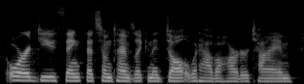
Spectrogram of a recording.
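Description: A woman's voice: low-pitched, steady tone, quick pace, dry recording, clean studio sound. A woman hosting an interview, asking rambling follow-up questions between short reactions. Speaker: podcast host. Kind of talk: casual interview chat.

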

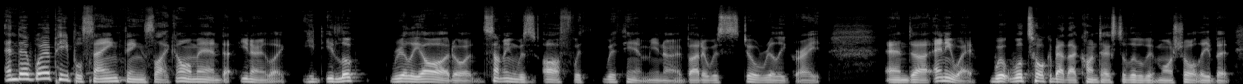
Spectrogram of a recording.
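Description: A man's voice: on the low side, lively intonation, brisk, darkish tone, dry recording, clean studio sound. A man hosting a casual roundtable discussion and talking loosely with fillers and restarts. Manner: conversational, with filler words and restarts. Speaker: podcast host.

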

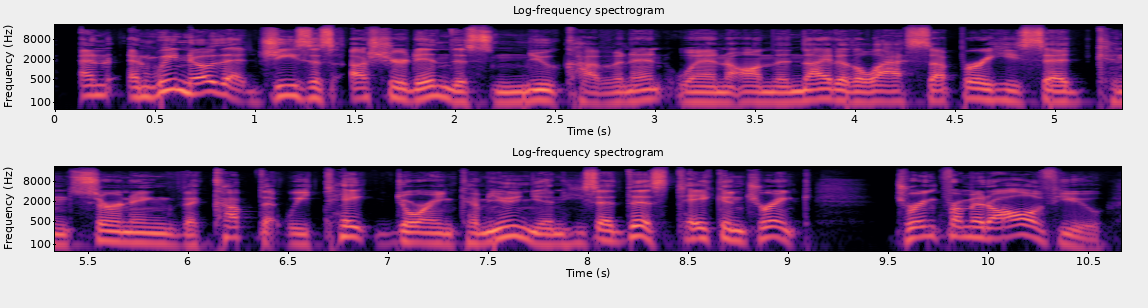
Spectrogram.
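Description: A man's voice: no echo, studio quality. A man hosting a radio program and teaching the Bible in an earnest, emphatic way, lifting his voice on key points. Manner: earnest, emphatic, with pitch climbing on key phrases.

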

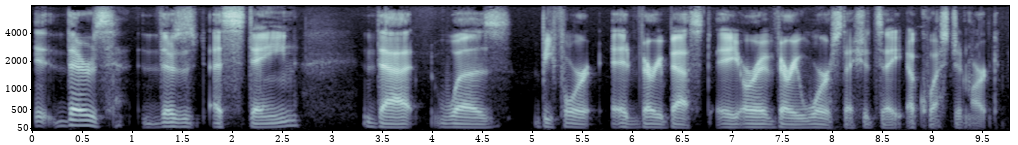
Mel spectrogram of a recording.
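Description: A man with a very low, bass voice hosts a casual podcast chat while a cold is coming on. He talks haltingly, with ums and restarts. The sound is close and dry. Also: a bit bright, no room sound. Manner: hesitant, many ums and restarts. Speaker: podcast host.

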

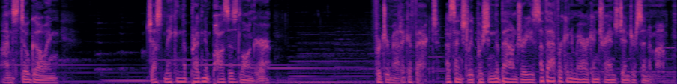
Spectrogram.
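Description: A man hosting a podcast with scripted comedy, speaking in a deadpan, tongue-in-cheek manner. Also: deep voice, a little fast, long pauses. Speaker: podcast host. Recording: music behind the voice. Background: music.

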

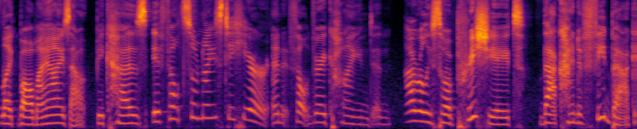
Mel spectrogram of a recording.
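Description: A woman's voice: mid-range voice, no room sound. Congested woman hosting a podcast. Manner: earnest, chatty, warm-hearted encouragement. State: congested, stuffy nose. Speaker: podcast host. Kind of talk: solo podcast monologue.

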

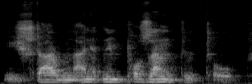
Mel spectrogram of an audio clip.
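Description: An actor playing a world-weary, philosophical executioner in a radio play, speaking in a deliberate, brooding, respectful way. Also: male voice, lowish voice, fairly even intonation, close to an everyday voice. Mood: brooding, intense. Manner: deliberate, brooding, formally addressing a lady. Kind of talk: radio play acting, slow reflective monologue.

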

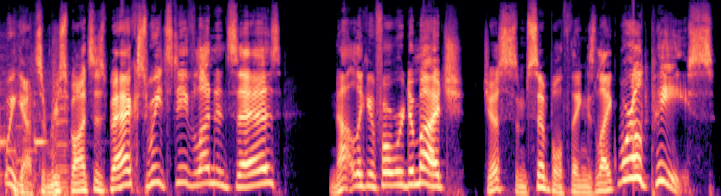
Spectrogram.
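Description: American male co-host, higher-pitched and lively, teasing conversational delivery. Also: a little slow, no room sound, studio quality, faint music behind. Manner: joking, teasing banter. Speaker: podcast co-host. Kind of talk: casual chat.

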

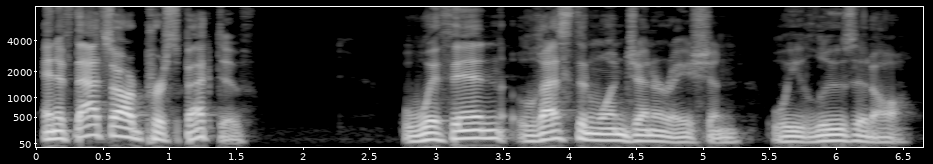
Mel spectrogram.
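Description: A man hosting a religious podcast, speaking in earnest exhortation with deliberate repetition, like a preacher addressing his audience. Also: low voice, darkish tone.

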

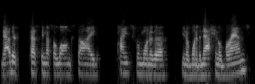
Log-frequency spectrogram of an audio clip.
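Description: A man's voice: medium pitch, little pitch movement, moderate pace. A man speaking as a company executive on an investor call, answering questions in semi-prepared remarks and repeating phrases for emphasis. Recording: dull, band-limited conference call audio.

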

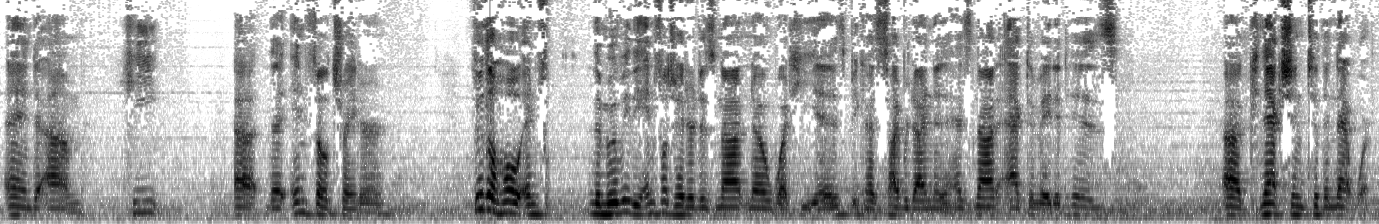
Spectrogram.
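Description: Man chatting casually with gravelly creak. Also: medium pitch, steady tone, measured pace, noisy background. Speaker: podcast co-host reviewing films. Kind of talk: casual chat.

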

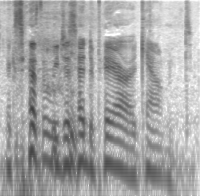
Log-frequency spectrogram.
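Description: A man's voice: mid-range voice, fast talker, crowd noise. A Canadian man hosting a casual podcast interview, encouraging his guests and joking along. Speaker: podcast host, advertising worker.

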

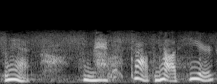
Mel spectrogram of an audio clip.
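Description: Hissy narrow radio recording, actress as young working woman, earnest, polite, medium pitch, vintage melodrama style. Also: takes it slowly, lightly acted. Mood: tender, earnest. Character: devoted, discreet young secretary in love with her boss. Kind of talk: 1930s radio acting. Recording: tinny, noisy 1930s radio recording.

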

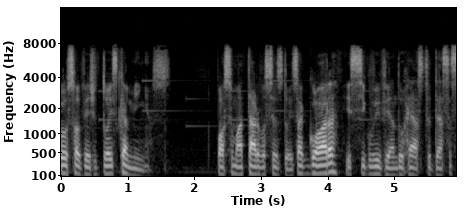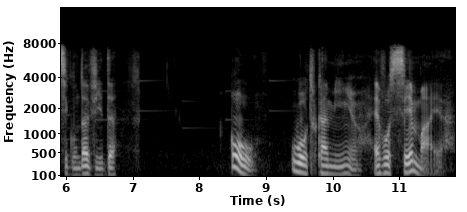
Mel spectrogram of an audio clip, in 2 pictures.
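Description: An actor with a Brazilian accent playing a manipulative undead necromancer in an audio drama, theatrical, grandiose and cajoling. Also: male voice, medium pitch, a little mellow, dry recording, highs cut off. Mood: menacing, smug. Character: undead male necromancer ancestor, smug, manipulative, persuasive villain.

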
